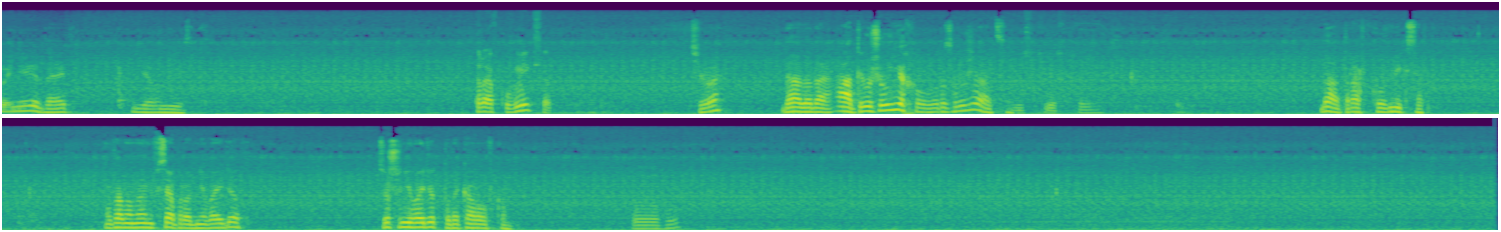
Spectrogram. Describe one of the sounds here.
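A truck engine rumbles steadily.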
